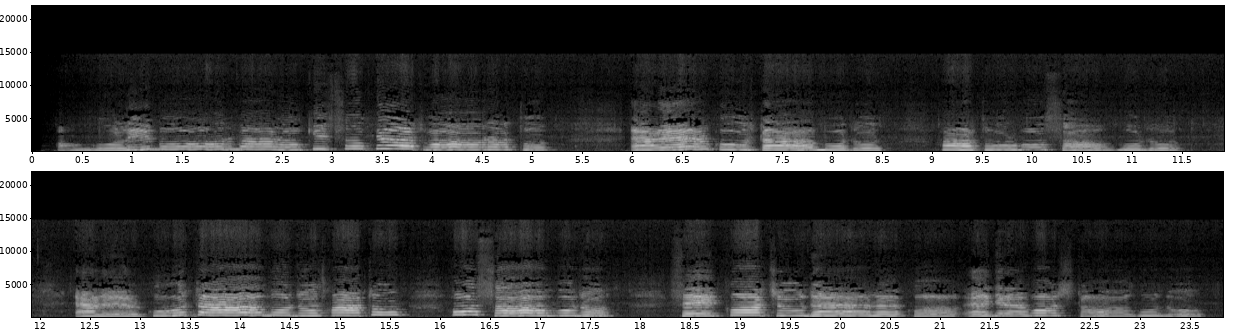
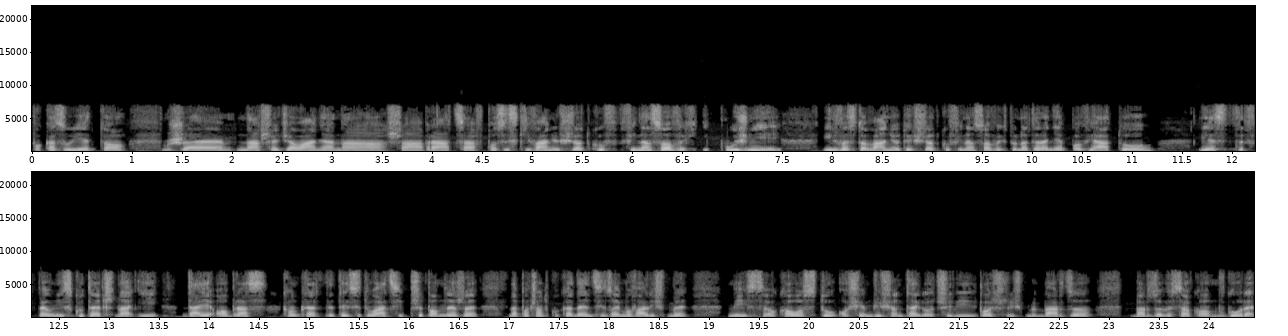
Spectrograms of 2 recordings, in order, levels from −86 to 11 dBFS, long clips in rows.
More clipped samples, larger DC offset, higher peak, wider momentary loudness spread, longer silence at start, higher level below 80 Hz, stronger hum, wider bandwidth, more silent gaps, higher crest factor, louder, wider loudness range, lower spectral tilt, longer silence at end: neither; neither; second, -6 dBFS vs -2 dBFS; first, 13 LU vs 8 LU; first, 0.25 s vs 0 s; second, -72 dBFS vs -64 dBFS; neither; first, 15 kHz vs 7.4 kHz; neither; about the same, 18 dB vs 20 dB; about the same, -23 LUFS vs -22 LUFS; first, 7 LU vs 3 LU; about the same, -2 dB/octave vs -2 dB/octave; first, 0.25 s vs 0 s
